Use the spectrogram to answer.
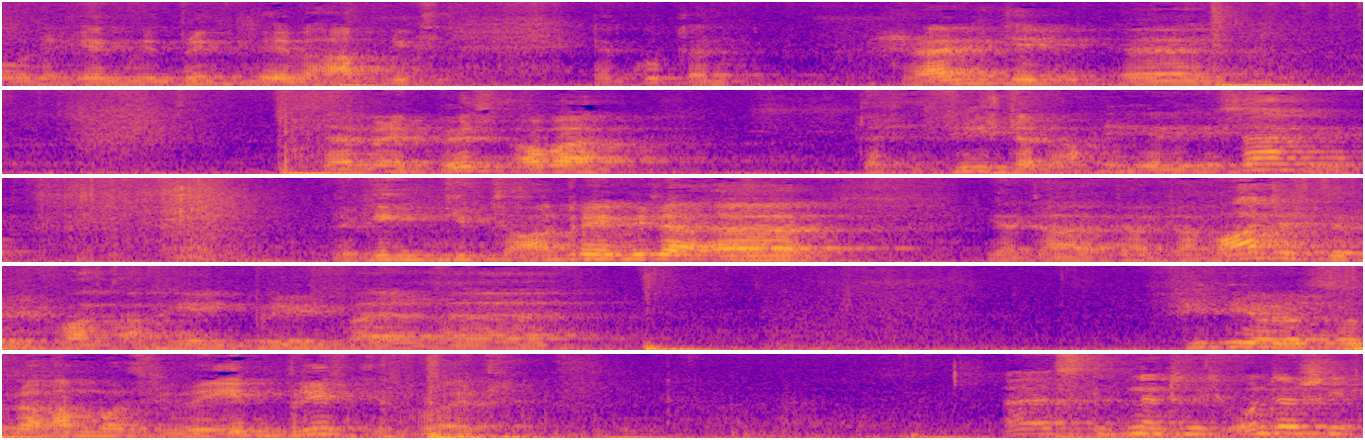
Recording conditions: live audience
